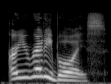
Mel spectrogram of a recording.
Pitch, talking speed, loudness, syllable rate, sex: 260 Hz, 215 wpm, -16 LUFS, 6.5 syllables/s, female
